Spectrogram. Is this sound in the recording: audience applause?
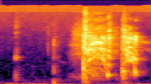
no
